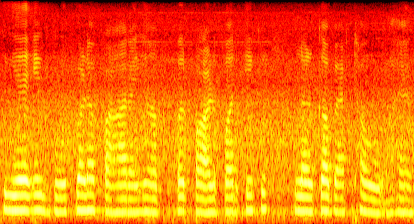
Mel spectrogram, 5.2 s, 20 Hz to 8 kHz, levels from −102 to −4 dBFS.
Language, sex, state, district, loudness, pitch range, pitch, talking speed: Hindi, female, Haryana, Rohtak, -18 LUFS, 180-205 Hz, 190 Hz, 175 wpm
